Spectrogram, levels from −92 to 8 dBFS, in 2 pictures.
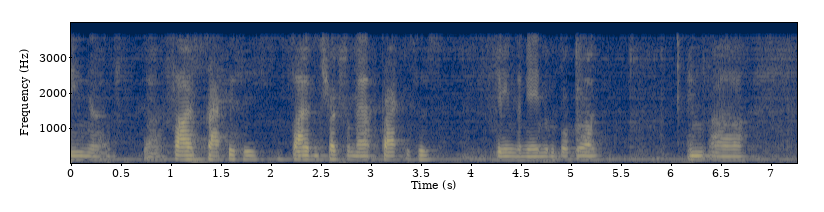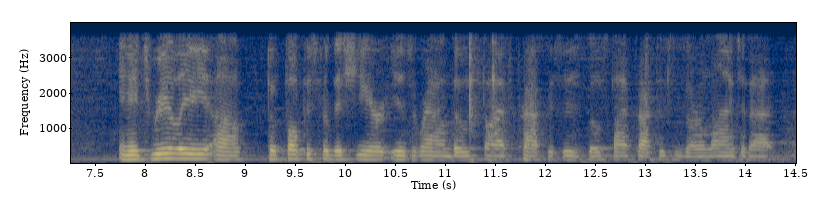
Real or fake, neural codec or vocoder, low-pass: fake; codec, 44.1 kHz, 2.6 kbps, SNAC; 3.6 kHz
